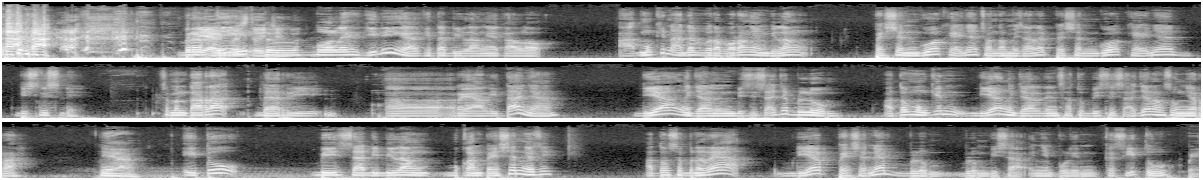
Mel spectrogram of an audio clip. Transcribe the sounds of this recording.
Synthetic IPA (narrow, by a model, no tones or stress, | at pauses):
bəɾarait̪bolɛhɡiniŋɡakit̪abilaŋɲakalo | amuŋkɪnadabəbəɾapaoɾaŋjaŋbilaŋ | pɛsənɡuakajaʔɲat͡ʃɔnt̪ɔhmisalɲapɛsənɡuakajaʔɲabisnɪsdɛh | səmənt̪aɾadaɾi | əːrealit̪aɲa | diaŋəd͡ʒalanɪnbis̬nɪsad͡ʒabəlʊm | at̪awmuŋkɪndiaŋəd͡ʒalanɪnsat̪ubisnɪsa̰d͡ʒalaŋsʊŋɲəɾah | ait̪u | bisadibilaŋbukanpesənɡaʔs̬ɪh | at̪awsəbənərɲa | diapɛsənɲabəlʊmbəlʊmbisa̰ɲimpulɪnkəsit̪u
